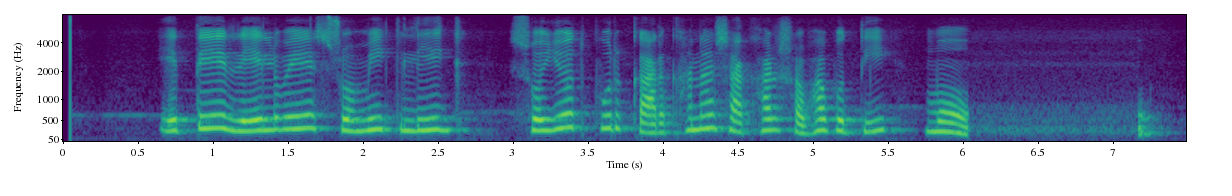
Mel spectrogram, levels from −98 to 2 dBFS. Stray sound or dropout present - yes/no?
no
